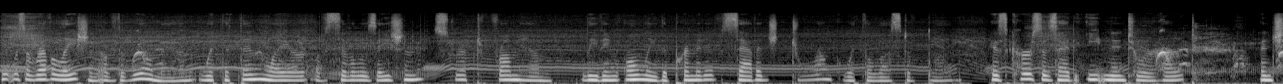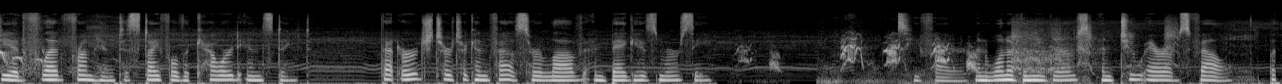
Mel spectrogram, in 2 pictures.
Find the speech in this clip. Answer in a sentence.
The speech can be heard from 0.0 to 19.9 s and from 21.8 to 25.6 s.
